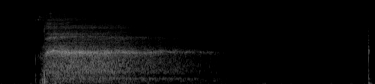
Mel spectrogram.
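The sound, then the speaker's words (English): A single slow, breathy exhale during a breathing exercise, lasting about two seconds and fading gradually into quiet. “Breathe in. Hold it for a second. And breathe out.”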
